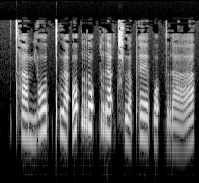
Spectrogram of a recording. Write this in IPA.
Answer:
tʰ a˧ m j ɔː˥˩ t̚ pʰ ɯ˨˩ a̯ ʔ ɔ˥˩ ʔ r ɔ˦˥ ʔ p r a˦˥ ʔ t͡ɕʰ ɯ˩˦ a̯ pʰ ɛː˧ p ɔ˨˩ ʔ k r aː˩˦

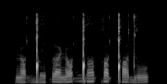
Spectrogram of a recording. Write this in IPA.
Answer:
ɳ ɒ˨ ɡ͡ǃ e˧ ɠ ʌː˧ ɳ ɔ˦ ɡ͡ǃ ʌː˦ k ɒ˦ ǃ ɒ˧ d u˨˦

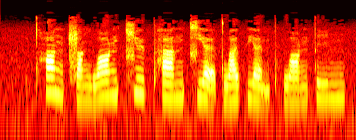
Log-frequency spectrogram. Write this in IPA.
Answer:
t̪ʰ ɑ˥˩ ŋ ʈ͡ʂ ɑ˩ ŋ w ɑ˥ ŋ t͡ɕ y˥˩ pʰ a˧˥ n t͡ɕ j ɛ̰˨˩ t̪ w a˦ ɪ̯ p j ɛ̰˨˩ n pʰ w ɑ˧˥ ŋ t̪ i˥ ŋ

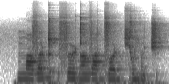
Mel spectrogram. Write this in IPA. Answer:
n̪ ʌ zˤ ə ɖ | s ə˞ ɖ ɛ̃ zˤ ɛ d͡z ɔ ɖ t͡ɕ o j ə̃ t͡ʃ

